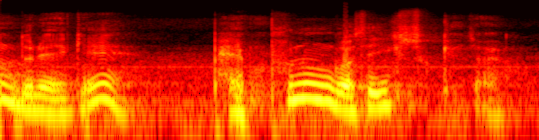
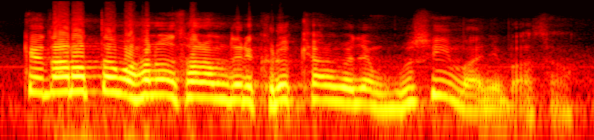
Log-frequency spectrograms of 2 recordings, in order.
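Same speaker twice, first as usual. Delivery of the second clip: ordinary talk, nothing marked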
